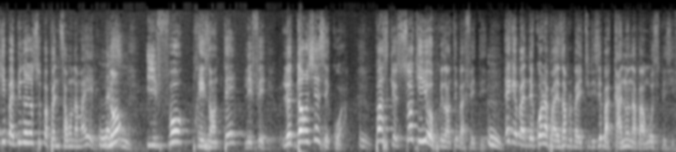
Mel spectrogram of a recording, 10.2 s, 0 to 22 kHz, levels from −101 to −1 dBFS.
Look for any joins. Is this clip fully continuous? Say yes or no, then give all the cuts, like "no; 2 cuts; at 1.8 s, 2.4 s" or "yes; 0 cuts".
yes; 0 cuts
